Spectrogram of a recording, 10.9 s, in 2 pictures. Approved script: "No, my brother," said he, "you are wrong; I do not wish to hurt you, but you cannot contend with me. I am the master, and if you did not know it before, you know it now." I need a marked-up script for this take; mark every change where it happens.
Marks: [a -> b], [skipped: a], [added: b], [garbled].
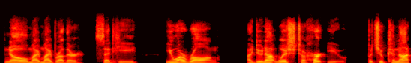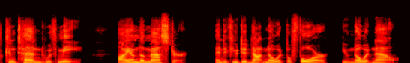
"No, my [added: my] brother," said he, "you are wrong; I do not wish to hurt you, but you cannot contend with me. I am the master, and if you did not know it before, you know it now."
